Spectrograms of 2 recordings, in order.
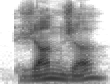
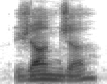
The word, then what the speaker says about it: ϫⲁⲛϫⲁ: This is like the ja in the name of the Russian general zukov. Ja or the S in the English measure. Uh or can also be pronounced as the J in the French.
